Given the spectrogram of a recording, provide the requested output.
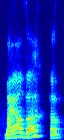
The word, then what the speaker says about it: Maiava: And thank you, Jayden Maiava.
